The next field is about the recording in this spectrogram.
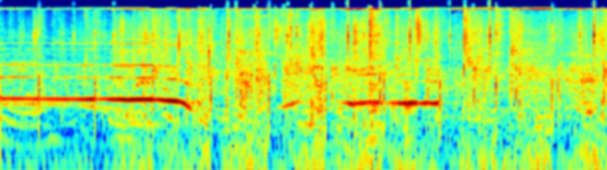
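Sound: crowd cheering and applauding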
